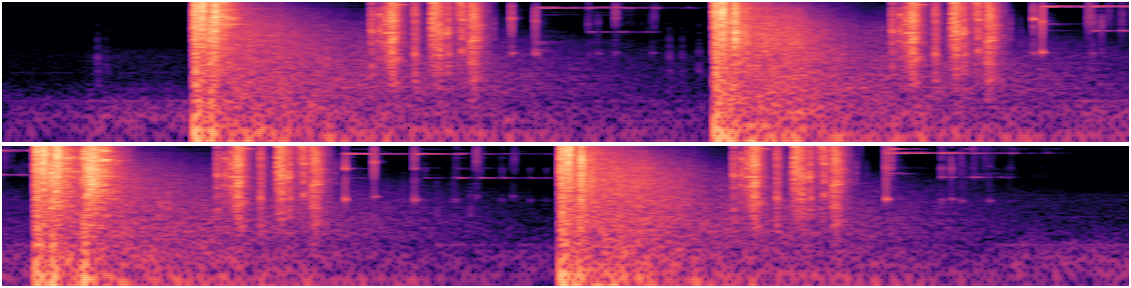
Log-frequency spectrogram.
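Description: A rifle fires loud single shots that echo and slowly fade.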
